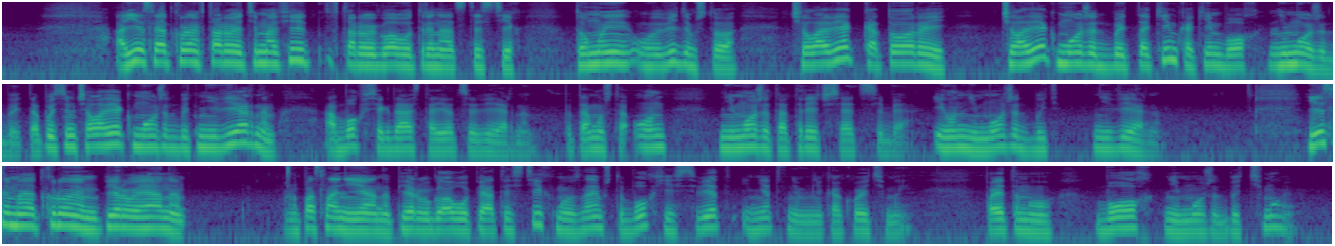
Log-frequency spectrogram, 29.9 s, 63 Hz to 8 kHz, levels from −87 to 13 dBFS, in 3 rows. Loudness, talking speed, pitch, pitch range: -23 LUFS, 155 wpm, 150 Hz, 135-170 Hz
